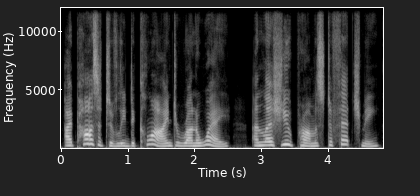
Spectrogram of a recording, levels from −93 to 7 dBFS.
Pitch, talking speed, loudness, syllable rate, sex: 255 Hz, 150 wpm, -19 LUFS, 5.0 syllables/s, female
